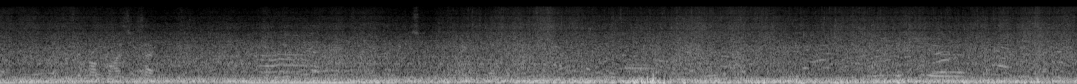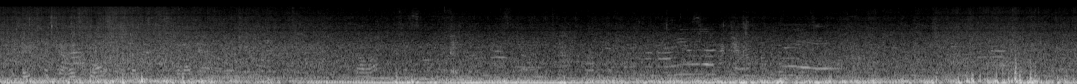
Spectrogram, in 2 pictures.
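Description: People chatter nearby on a boat.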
